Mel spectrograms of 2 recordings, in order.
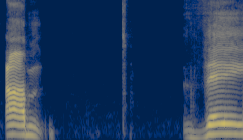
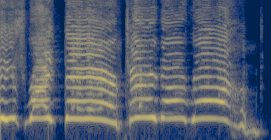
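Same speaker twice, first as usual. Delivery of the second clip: put-on high, slow, loud yelling kid voice. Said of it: "I remember being a little kid like".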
